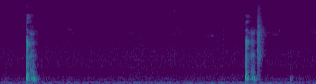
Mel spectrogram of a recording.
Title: Short case of hiccups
